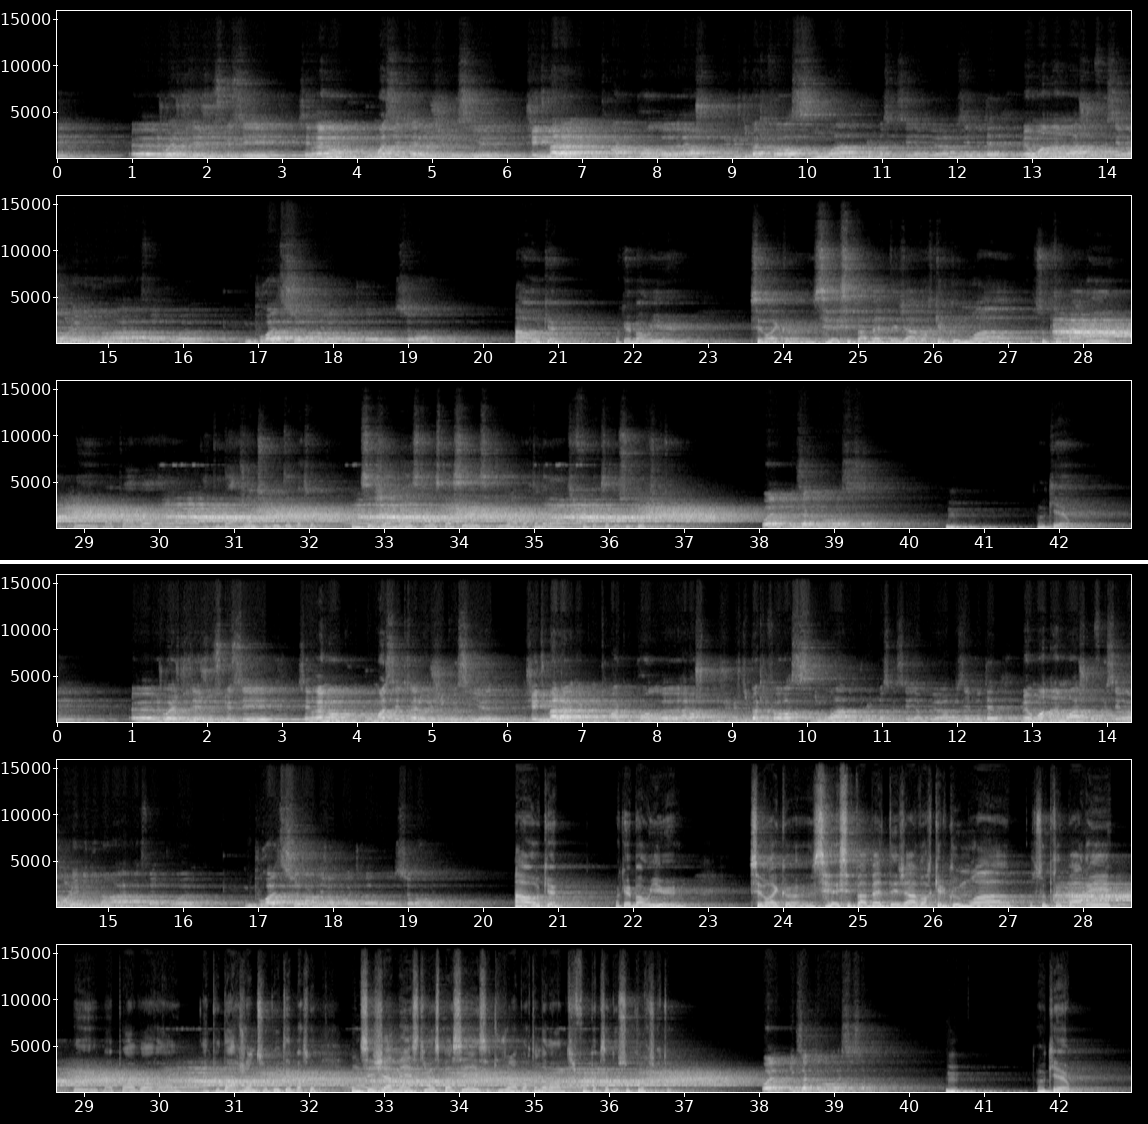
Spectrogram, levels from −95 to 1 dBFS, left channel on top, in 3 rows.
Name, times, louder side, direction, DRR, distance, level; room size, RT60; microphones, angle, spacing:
voice 1, 1.0-2.8 3.2-5.8 6.2-12.5 12.8-16.2 16.8-19.3 38.0-39.4, equal, 25° right, -1 dB, 1.6 m, -25 dB
voice 2, 20.4-21.0 21.8-22.7 23.6-28.4 28.9-30.3 30.6-36.9 40.5-40.7 41.7-42.1, right 5 dB, 65° right, 9 dB, 0.5 m, -26 dB
sound 1, 27.6-37.4, left 3 dB, 45° left, 1.4 m, -25 dB
11.5 x 7.4 x 8.7 m, 2.7 s
head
